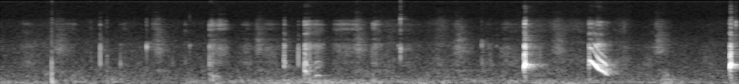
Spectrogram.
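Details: Eight-week-old baby boy with hiccups: quiet room with soft, irregular short catches and small squeaky vocal sounds.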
